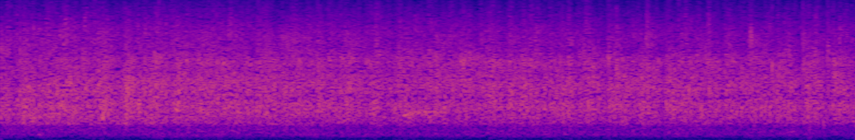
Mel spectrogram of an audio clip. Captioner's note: applause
